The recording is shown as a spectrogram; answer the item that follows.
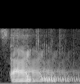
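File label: "sargeant", male synthesized announcer voice; hlvox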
